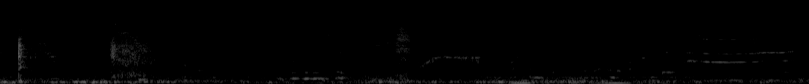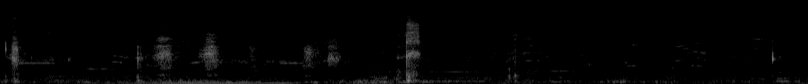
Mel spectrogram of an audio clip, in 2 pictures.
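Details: A female Miniature Schnauzer gives soft, high, wavering whines and snuffly breaths in the evening, asking for cuddles. Once she starts, she never stops.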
